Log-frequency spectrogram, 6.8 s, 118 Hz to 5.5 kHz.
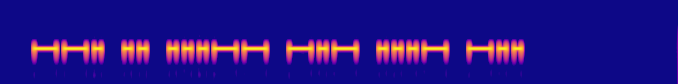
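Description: Morse code, heard as a keyed tone, about 16 wpm, 600 Hz. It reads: GI3KVD
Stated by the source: Morse call sign practice at 16 wpm.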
